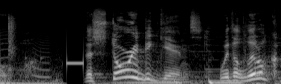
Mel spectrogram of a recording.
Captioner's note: beep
